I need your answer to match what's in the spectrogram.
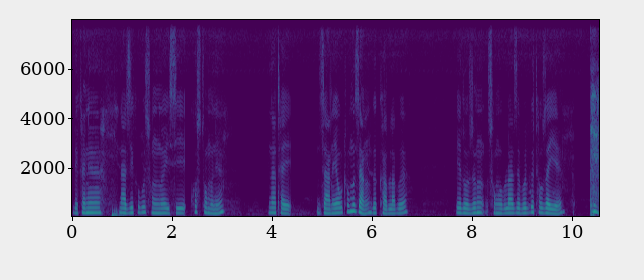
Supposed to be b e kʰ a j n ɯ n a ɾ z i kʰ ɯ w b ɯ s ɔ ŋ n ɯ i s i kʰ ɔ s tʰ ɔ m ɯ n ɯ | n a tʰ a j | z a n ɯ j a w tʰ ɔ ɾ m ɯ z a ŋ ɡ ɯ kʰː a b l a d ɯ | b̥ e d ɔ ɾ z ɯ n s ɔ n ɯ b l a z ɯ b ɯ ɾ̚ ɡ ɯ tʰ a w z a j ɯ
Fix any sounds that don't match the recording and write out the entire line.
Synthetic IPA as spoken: b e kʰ a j n ɯ n a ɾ z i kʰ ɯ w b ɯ s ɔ ŋ n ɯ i s i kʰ ɔ s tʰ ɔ m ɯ n ɯ | n a tʰ a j | z a n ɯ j a w tʰ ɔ m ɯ z a ŋ ɡ ɯ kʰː a b l a b ɯ | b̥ e d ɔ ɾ z ɯ ŋ s ɔ ŋ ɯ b l a z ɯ b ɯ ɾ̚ ɡ ɯ tʰ a w z a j ɯ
